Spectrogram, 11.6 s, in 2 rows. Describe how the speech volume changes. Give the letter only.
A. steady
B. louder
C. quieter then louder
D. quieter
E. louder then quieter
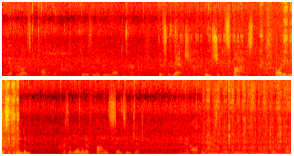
E.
